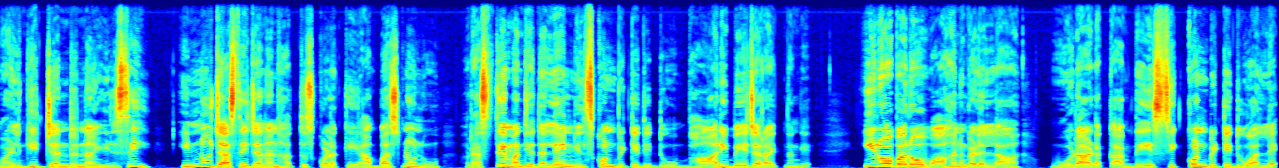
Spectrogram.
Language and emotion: Kannada, sad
